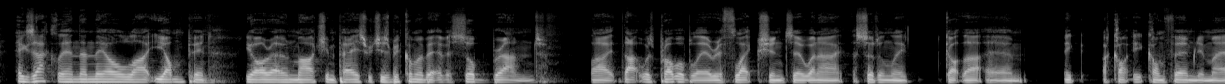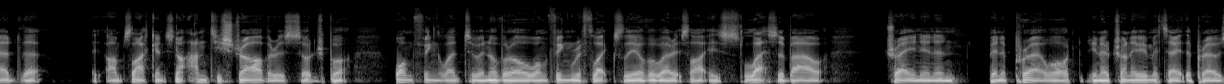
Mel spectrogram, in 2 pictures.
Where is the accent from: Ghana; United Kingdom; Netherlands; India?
United Kingdom; Rotherham, Yorkshire and the Humber; I'm from Rotherham originally, so that's what I would describe as been my home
